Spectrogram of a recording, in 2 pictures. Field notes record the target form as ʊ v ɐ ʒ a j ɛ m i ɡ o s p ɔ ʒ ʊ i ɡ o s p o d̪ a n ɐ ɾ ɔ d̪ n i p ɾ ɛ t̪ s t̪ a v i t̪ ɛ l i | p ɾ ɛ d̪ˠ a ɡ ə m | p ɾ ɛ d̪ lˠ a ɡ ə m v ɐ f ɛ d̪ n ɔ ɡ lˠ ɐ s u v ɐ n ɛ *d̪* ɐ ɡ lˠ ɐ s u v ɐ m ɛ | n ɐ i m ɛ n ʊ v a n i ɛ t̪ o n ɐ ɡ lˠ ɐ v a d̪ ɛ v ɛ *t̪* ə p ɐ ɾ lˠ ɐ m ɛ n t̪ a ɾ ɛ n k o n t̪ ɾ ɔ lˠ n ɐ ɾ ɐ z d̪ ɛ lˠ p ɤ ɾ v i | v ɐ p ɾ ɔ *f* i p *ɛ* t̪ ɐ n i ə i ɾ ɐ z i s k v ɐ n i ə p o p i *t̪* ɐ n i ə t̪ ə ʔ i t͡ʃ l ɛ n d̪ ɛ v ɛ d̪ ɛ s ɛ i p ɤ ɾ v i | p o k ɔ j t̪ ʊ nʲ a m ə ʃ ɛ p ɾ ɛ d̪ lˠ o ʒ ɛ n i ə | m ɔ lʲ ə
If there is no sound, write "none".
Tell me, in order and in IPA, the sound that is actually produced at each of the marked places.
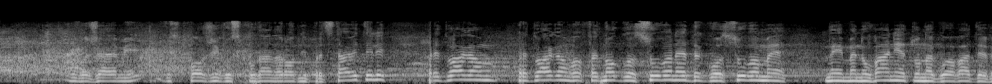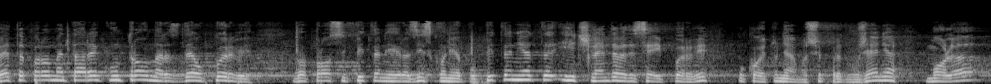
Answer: d̪, t̪, s, i, t̪

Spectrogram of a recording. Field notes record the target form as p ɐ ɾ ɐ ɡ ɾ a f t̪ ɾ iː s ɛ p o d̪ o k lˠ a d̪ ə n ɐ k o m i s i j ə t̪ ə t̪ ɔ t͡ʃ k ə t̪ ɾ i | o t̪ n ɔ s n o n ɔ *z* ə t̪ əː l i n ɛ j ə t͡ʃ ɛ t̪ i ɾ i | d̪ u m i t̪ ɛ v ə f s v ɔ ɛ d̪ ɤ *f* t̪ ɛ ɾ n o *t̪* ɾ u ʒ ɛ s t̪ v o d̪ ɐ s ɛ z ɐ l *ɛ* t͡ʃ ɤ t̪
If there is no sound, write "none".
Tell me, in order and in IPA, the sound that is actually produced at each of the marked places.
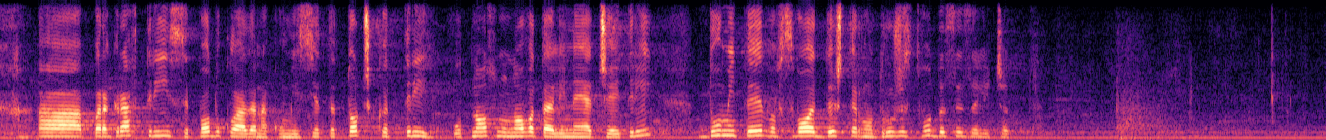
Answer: v, ʃ, d̪, i

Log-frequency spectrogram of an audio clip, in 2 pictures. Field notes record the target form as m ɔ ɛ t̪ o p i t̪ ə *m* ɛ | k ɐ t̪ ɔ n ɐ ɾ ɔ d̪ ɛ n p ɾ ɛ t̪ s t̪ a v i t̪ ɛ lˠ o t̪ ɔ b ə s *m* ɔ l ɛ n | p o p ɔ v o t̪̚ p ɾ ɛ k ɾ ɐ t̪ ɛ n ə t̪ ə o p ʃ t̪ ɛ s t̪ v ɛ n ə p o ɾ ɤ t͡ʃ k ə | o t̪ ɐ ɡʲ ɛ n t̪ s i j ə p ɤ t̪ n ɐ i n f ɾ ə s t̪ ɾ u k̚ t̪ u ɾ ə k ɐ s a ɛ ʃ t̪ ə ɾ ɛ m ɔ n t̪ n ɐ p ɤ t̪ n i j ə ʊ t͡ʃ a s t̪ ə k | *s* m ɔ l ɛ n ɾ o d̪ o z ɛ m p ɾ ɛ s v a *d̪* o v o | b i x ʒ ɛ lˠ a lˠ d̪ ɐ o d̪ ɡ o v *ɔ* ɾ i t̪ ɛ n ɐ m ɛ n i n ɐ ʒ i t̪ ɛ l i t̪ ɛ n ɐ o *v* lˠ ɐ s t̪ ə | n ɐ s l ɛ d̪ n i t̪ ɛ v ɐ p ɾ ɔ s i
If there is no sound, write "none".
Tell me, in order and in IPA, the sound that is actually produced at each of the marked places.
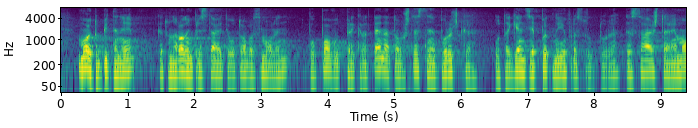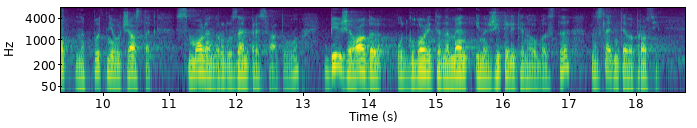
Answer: n, m, s, t̪, ɔ, b

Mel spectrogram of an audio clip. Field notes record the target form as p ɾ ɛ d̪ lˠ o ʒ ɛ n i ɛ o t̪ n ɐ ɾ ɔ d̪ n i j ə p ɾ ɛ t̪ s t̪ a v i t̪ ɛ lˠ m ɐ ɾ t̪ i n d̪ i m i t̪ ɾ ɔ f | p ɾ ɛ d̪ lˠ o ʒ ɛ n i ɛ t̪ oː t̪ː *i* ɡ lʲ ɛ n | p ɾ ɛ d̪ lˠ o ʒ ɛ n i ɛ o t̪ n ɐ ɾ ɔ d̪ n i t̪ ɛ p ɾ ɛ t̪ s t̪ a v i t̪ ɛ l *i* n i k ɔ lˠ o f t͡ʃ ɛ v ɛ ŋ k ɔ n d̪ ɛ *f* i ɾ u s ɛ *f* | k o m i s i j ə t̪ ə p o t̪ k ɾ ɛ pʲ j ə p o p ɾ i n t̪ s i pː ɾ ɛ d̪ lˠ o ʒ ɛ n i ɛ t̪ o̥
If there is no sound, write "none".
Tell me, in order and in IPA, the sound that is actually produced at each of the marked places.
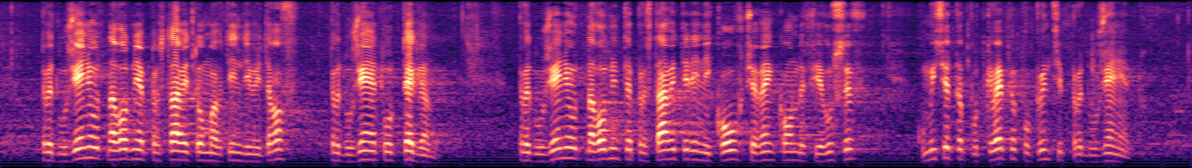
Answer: ɛ, i, f, f

